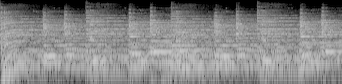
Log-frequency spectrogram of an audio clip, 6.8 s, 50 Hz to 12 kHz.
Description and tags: LCHZ 140 Mus 02
140 bpm music loop, suitable for uk drill & trap.
synth-loop, synth, music-loop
